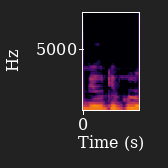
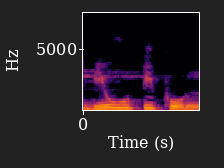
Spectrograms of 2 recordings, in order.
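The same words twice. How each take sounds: First: Said in the usual way. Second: বিউটিফুল drawn apart syllable by syllable; broken into syllables. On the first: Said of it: "তুমি একবারে কিন্তু বিউটিফুল". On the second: Shown as a demonstration. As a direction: split বিউটিফুল into three beats, বিউ-টি-ফুল. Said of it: "আমার কেটে কেটে করতে হচ্ছে".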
